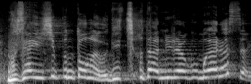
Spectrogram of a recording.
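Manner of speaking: the wrong, furious way; angry shout. Shown as a demonstration. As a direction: yell at a late spouse. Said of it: "이게 아니라".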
